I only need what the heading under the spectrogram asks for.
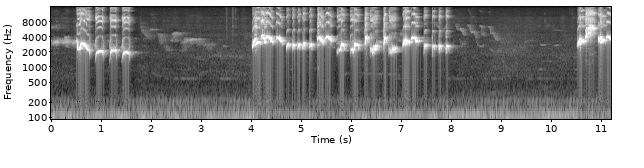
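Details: Orange-headed thrush song offered to encourage other birds to sing: an opening cascade of notes, a four-second rapid, varied run of warbled and whistled phrases, and a fresh burst at the close.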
